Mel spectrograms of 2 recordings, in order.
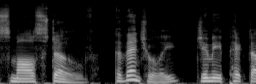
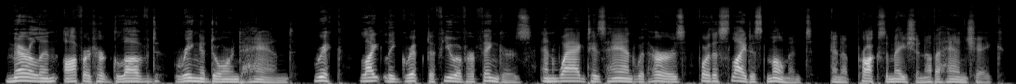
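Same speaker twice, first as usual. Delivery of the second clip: ordinary delivery, nothing marked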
